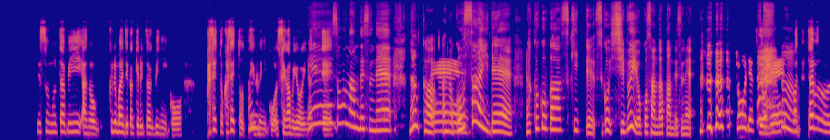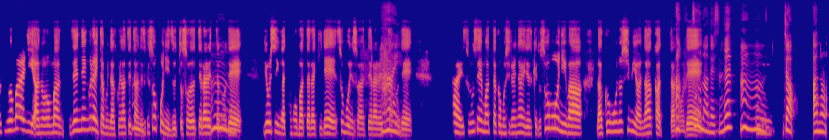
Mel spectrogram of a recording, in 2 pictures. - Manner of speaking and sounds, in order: laugh
- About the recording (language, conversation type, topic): Japanese, podcast, 初めて心を動かされた曲は何ですか？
